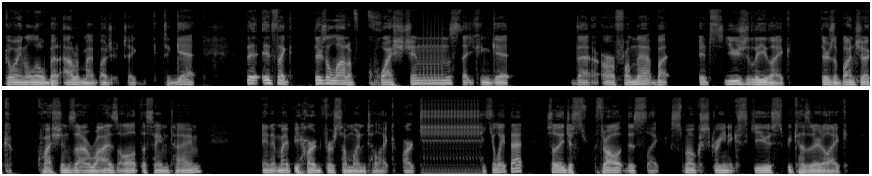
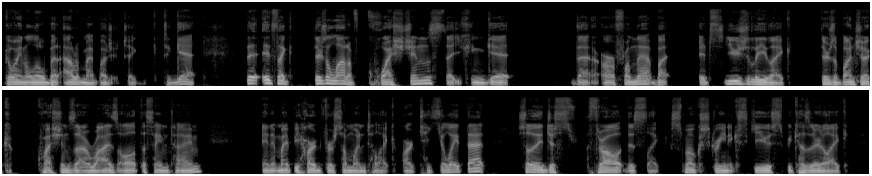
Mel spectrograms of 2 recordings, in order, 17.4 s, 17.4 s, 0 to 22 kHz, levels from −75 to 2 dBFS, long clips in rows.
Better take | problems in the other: second | audio freezing; at 4 s and at 13 s for 0.5 s

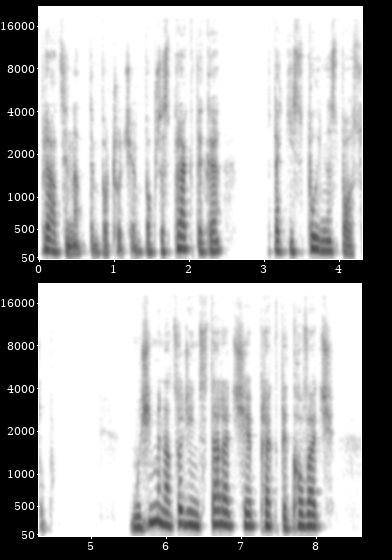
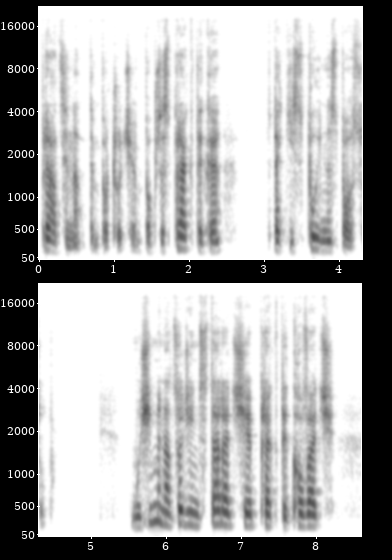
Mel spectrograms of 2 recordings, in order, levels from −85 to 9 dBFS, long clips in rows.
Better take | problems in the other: first | thin; very; fading below 350 Hz

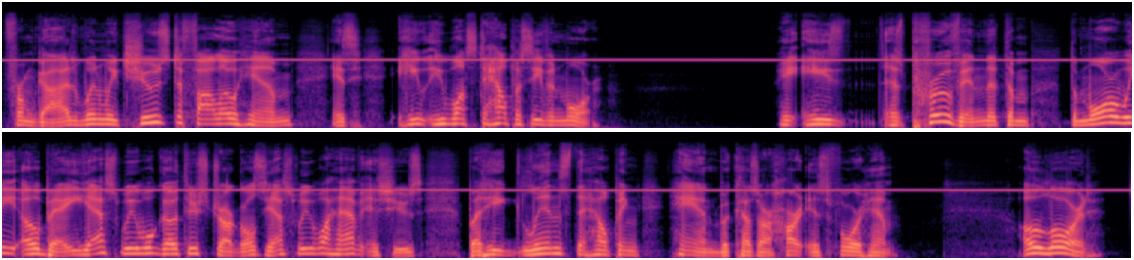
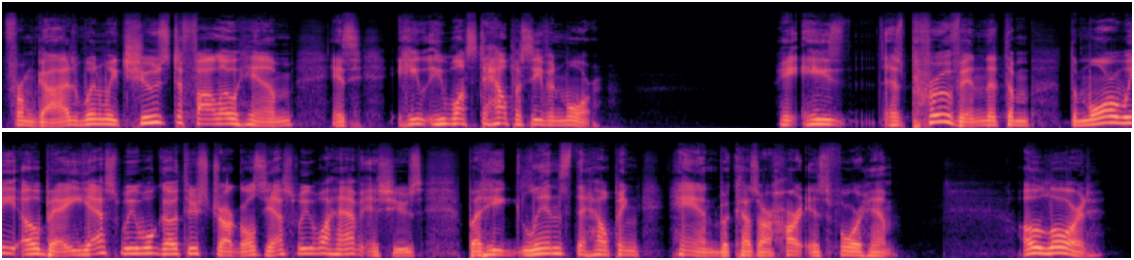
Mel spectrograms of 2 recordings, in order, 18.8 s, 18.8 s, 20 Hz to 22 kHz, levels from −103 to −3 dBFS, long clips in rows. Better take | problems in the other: second | high-pitched whine; loud; throughout; 3.5 kHz, 6 dB below the speech

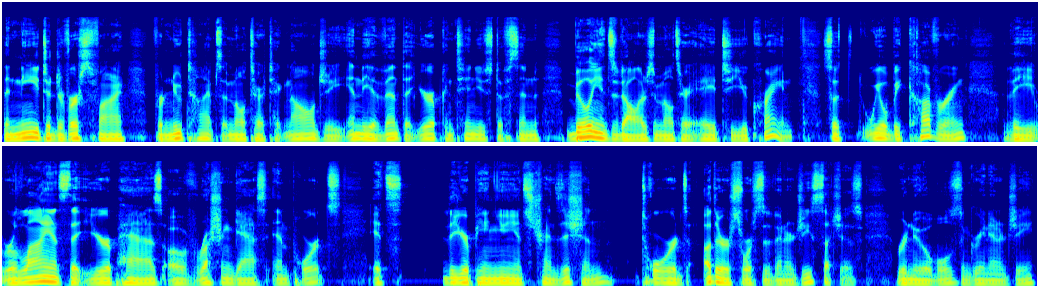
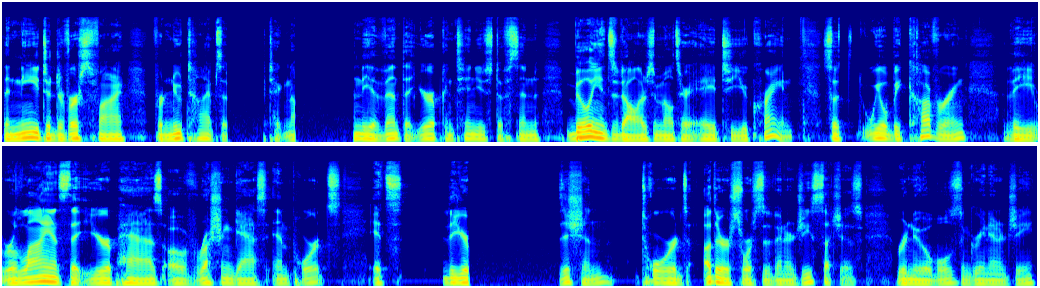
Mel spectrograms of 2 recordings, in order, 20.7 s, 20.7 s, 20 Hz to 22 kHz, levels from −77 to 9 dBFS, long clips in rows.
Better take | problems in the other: first | audio cutting out; at 2.5 s, at 3 s for 0.5 s and at 15 s for 1 s

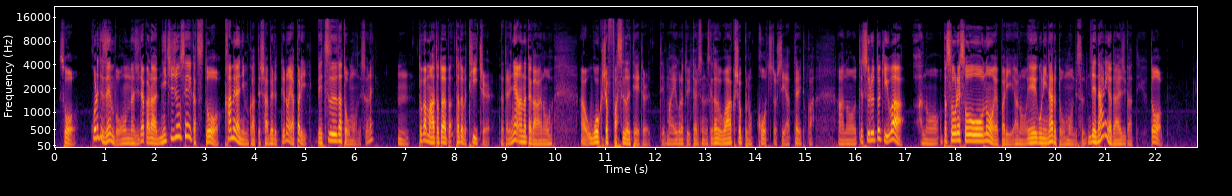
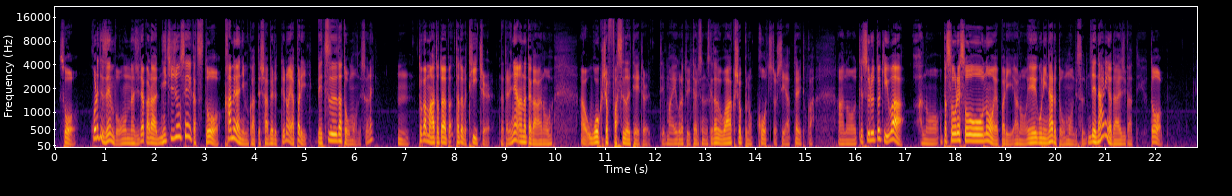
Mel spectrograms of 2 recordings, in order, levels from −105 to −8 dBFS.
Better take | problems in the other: neither | none

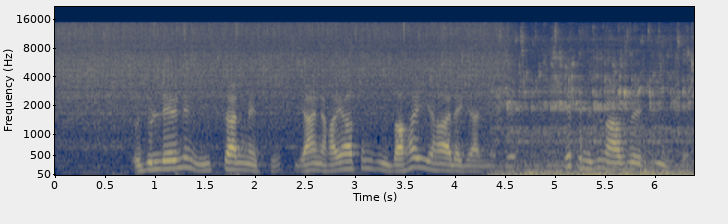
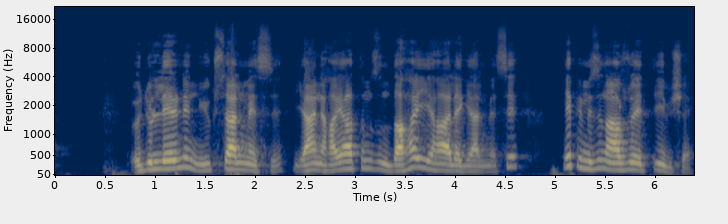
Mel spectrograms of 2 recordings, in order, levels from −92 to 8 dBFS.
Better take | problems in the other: second | household noises; loud; throughout; 3 dB below the speech

